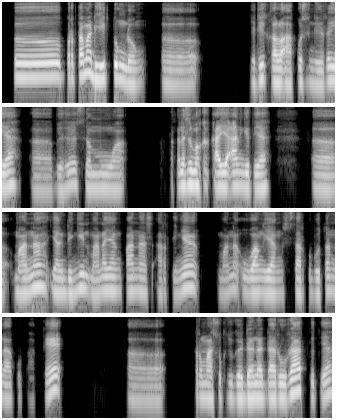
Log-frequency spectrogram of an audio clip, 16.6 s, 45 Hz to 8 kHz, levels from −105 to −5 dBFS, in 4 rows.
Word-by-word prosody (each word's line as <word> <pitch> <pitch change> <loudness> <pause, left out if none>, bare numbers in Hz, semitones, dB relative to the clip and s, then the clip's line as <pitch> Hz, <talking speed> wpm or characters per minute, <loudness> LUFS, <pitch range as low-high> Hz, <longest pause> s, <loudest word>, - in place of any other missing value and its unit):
Eee, 175 +1 +5
pertama 180 +4 +5
dihitung, 160 -3 +3
dong, 125 0 -1 0.3
eee, 120 -1 -6 0.7
jadi 150 +5 0
kalau 135 -3 +3
aku 125 +3 -1
sendiri, 130 +2 -2
ya, 150 +3 +1 0.2
eee, 115 -1 -9
biasanya 135 +6 -5
semua 130 -2 -4 0.9
semua 150 -1 +5
kekayaan, 140 +1 +4
gitu, 130 -1 +1
ya, - - -4 0.6
eee, 120 -2 -3
mana 140 +6 +1
yang 135 -2 -1
dingin 140 +6 -2
mana 135 +2 -2
yang 145 -1 -1
panas. 140 -1 -4
Artinya 140 +7 -2 0.2
mana 130 +4 -9
uang 135 -1 0
yang 125 -1 0
secara 130 -1 -5
kebutuhan 130 +2 -6
nggak 125 - -3
aku - - -20
pakai, 150 +11 0 0.8
eee, 115 -1 -9 0.4
termasuk 130 -2 -2
juga 130 -1 0
dana 130 +1 +3
darurat, 130 +9 +3
gitu, 140 +3 -4
135 Hz, 140 wpm, -22 LUFS, 125-150 Hz, 0.9 s, Eee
